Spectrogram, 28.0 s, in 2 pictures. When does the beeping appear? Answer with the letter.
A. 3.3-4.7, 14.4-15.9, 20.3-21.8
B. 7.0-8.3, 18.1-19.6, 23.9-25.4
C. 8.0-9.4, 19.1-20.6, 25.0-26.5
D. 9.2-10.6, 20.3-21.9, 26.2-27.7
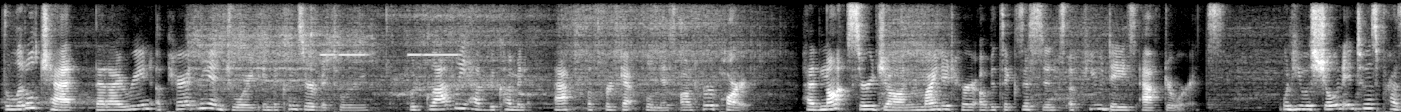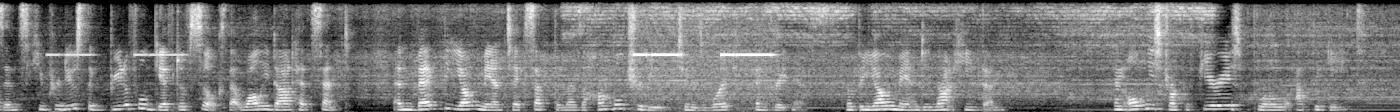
A.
